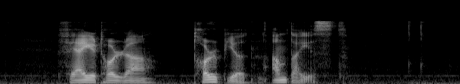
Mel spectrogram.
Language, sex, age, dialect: Faroese, male, 15-35, Norðuroyggjar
